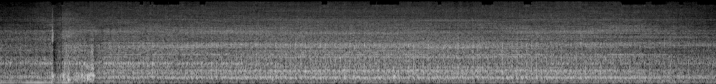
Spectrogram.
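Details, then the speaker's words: Toyota Sienna 3.3 L with a recently partially rebuilt engine, after power steering pump replacement: steady, smooth idle hum with no squeal or whine, and the earlier pump noise is gone. "That's the engine up and running very smoothly with no problem, no noises anymore."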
